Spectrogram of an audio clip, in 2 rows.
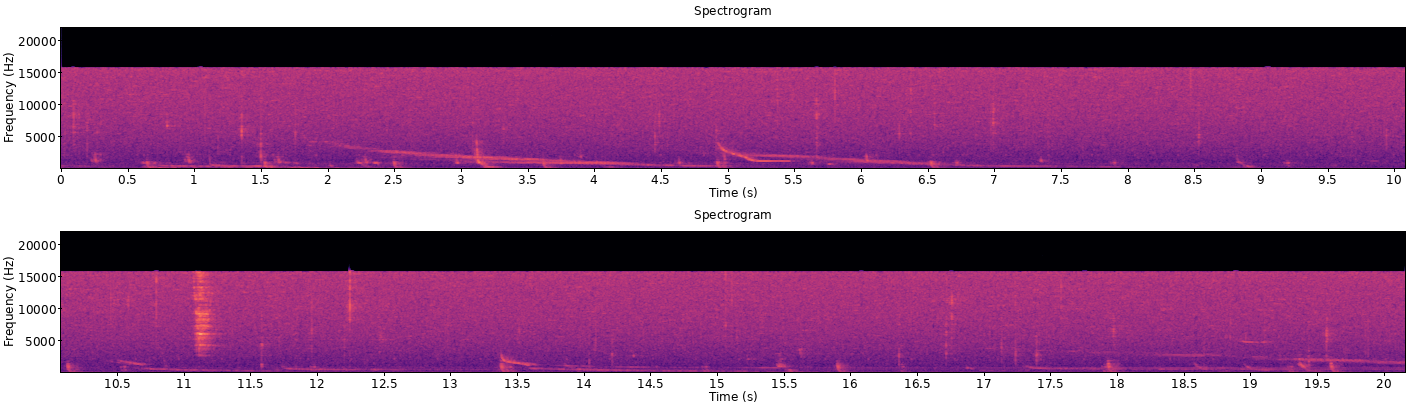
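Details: Weddell seals sing under sea ice in McMurdo Sound, Antarctica, recorded November 2017 at the McMurdo Oceanographic Observatory 21 m below the ice. Overlapping whistles repeatedly sweep downward, with scattered chirps and clicks throughout.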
